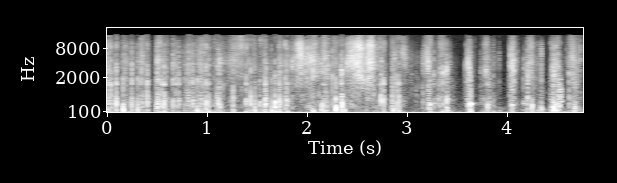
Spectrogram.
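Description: A white and green squeezable plastic tube of cream, apparently full, is tapped rapidly with fingertips and nails along its surface. It makes a dense stream of short, dry, crackly clicks and taps with no ring. The pace shifts, with a few slightly louder, sparser taps toward the end.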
